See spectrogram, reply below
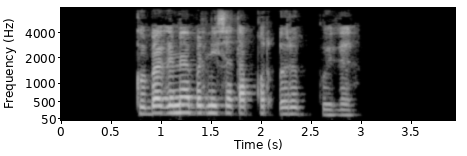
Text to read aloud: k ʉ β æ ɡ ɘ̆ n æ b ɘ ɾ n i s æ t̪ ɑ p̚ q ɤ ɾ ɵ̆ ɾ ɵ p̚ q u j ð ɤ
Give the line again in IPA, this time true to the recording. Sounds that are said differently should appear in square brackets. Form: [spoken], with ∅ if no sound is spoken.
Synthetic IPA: k ʉ β æ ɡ ɘ̆ n æ b ɘ ɾ n i s æ t̪ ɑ p̚ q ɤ ɾ ɵ̆ ɾ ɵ p̚ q u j ð ɤ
